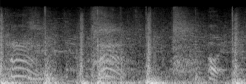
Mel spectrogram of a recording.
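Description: Repeated heavy thumps of a person striking and kicking a wall and door, about two a second, with short vocal cries between the blows.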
